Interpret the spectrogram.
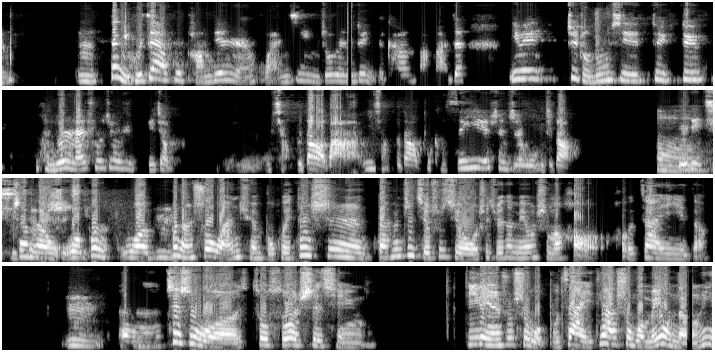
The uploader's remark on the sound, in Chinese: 采访了远在英国的一位“传奇”女子，所以环境里会有点杂音和回声。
